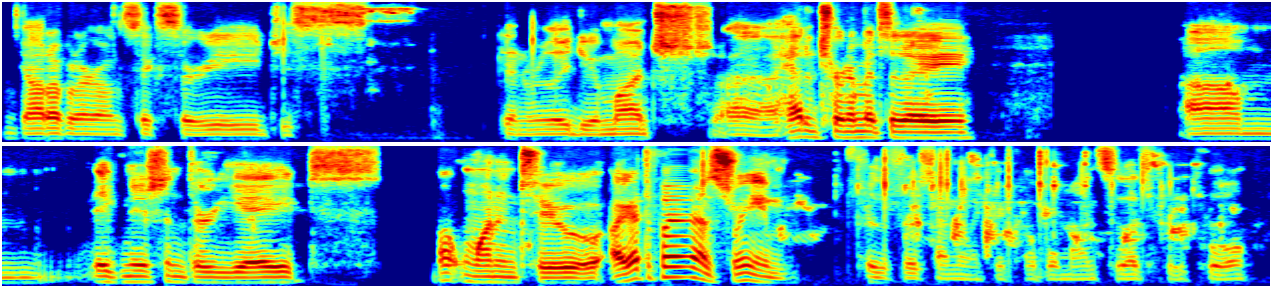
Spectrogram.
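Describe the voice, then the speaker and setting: A man's voice: fairly low pitch, normal speed, low-quality recording. A man on a group voice call talking about his day in a laid-back, matter-of-fact way, with fillers. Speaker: voice call regular and tournament player. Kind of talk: casual chat.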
